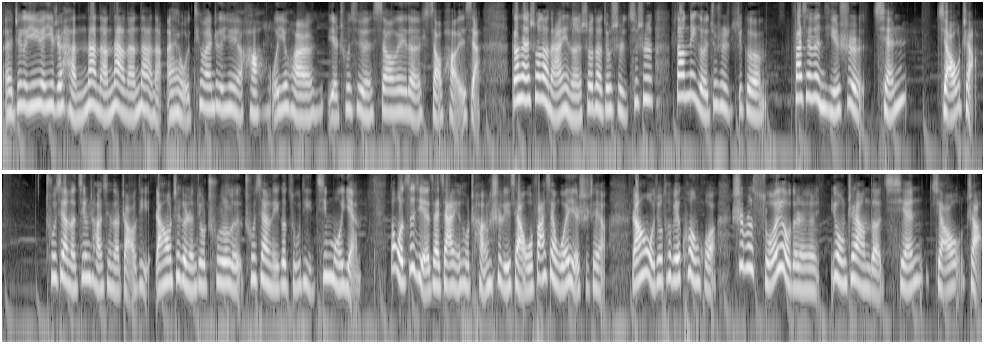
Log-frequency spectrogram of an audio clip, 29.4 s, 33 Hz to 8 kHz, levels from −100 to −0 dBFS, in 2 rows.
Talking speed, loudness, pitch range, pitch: 275 characters per minute, -16 LUFS, 200-265 Hz, 235 Hz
